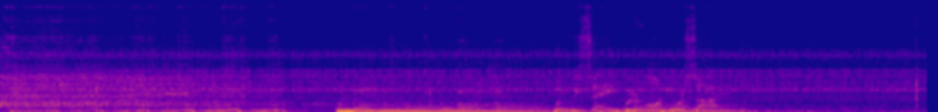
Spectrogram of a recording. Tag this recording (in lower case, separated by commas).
music, speech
